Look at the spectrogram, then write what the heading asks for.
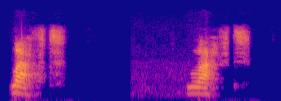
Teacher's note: gh but the sound is a F sound and and again I don't feel it no vibration so that's a voiceless sound so it takes the T sound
